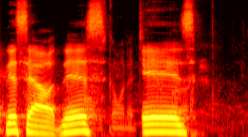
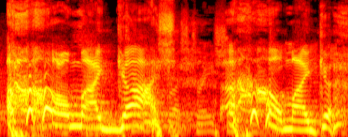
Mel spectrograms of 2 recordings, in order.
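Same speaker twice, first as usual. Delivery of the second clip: stunned; 5 semitones higher, much slower than usual. Real, not acted. Reacting to self-smacking.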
